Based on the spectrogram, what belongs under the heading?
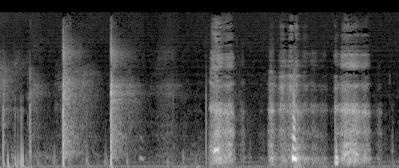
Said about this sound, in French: Il la gifle.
